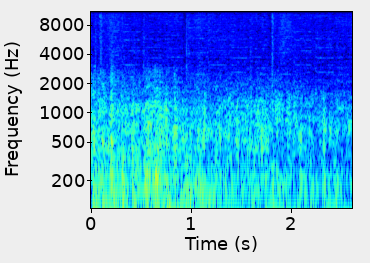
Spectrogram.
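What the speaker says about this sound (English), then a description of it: "we are in a thunderstorm now" Low, continuous thunder rumbles through a video game thunderstorm at moderate loudness, a steady rolling roar with no distinct claps or talk over it.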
